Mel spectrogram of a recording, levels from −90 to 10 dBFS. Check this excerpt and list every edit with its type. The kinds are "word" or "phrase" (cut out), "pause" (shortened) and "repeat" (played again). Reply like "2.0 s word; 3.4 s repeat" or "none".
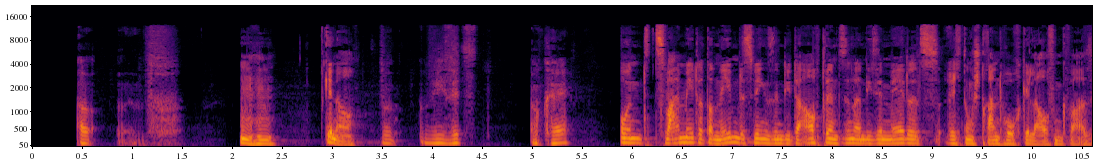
none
